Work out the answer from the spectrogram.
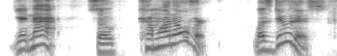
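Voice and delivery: goading a rival to show up and fight; mock fighting challenge. Retold challenge to online threatener.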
